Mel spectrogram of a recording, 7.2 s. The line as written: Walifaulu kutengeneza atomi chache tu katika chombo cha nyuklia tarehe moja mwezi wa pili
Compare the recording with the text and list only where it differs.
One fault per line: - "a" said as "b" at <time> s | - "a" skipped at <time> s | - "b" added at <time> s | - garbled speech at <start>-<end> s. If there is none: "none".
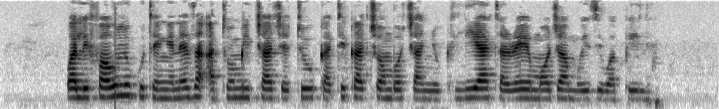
none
